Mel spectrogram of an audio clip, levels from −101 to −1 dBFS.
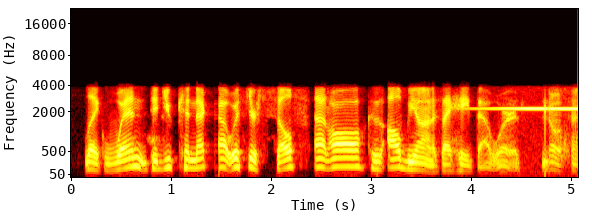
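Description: A telephone-band speech recording, limited to roughly 150 Hz to 3.6 kHz by its G.711 coding, suffers from packet loss with pitch repetition and loudspeaker feedback squeal. Gaps of 40 ms at 1.45–1.48 s and 4.74–4.78 s, and of 20 ms at 3.06–3.08 s, sound like the voice briefly holding a buzzy, frozen tone. The lengths fit two, one and two lost 20 ms packets. The receiver filled each hole by looping the last pitch period. On a spectrogram these appear as short stretches of perfectly flat, evenly spaced harmonics. On the waveform they show as a run of identical repeated cycles that taper slightly into the resumed speech. From 3.84 s to the end, a feedback squeal at 2.2 kHz swells over a little under a second until it sits a few dB above the speech. The microphone is picking up the loudspeaker it feeds, and the loop gain exceeds one at that frequency. A spectrogram shows a single bright horizontal line that thickens as it grows. 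The waveform's envelope rises steadily under the speech.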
